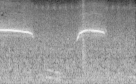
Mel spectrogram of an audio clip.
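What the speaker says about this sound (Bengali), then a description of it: "অনেকে ডেনিশের ডাক দেখতে চান, তার জন্য ডাকটা দেন" A Danish pigeon at a pigeon farm in Khilgaon, Dhaka, gives two drawn-out, even tones with a pause between, fairly clear over a quiet background.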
